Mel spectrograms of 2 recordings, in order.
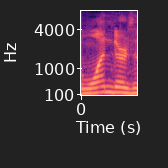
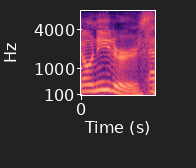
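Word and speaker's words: Oneders: The Wonders, and they first spelled Wonders O-N-E-ders, mm-hmm. like with the number one, and people were pronouncing it, oh, here they are, the O-N-E-ders.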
